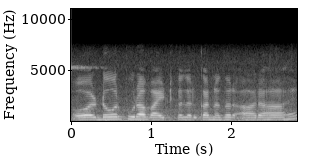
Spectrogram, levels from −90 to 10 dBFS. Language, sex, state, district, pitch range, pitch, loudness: Hindi, female, Haryana, Jhajjar, 195-220 Hz, 205 Hz, -17 LUFS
